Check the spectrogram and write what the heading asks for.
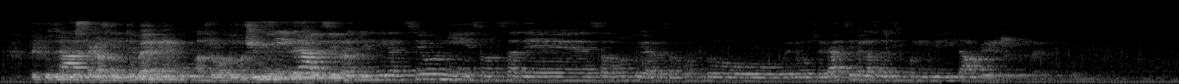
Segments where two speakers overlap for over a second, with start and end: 0.6-3.6

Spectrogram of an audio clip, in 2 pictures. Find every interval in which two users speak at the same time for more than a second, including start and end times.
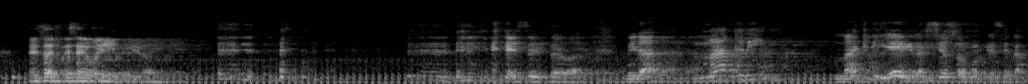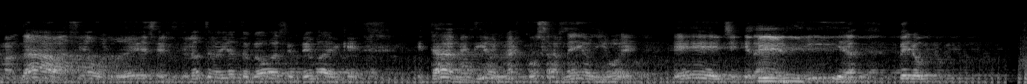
none

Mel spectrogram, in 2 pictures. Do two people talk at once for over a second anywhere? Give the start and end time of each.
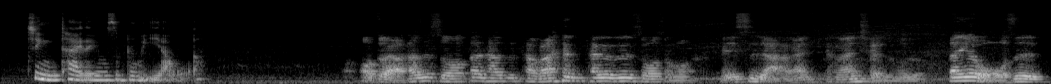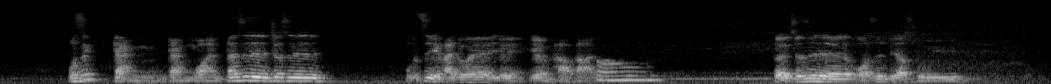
none

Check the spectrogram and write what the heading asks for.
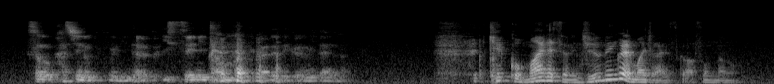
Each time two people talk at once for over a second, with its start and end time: none

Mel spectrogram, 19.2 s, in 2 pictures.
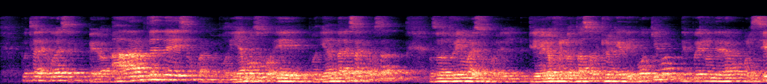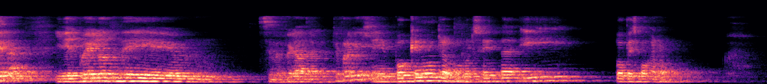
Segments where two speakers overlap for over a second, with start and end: none

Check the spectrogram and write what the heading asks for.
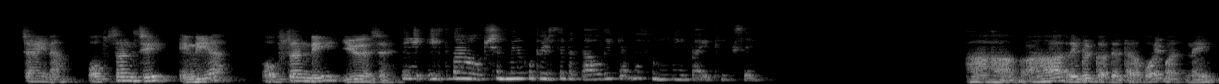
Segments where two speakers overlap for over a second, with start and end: none

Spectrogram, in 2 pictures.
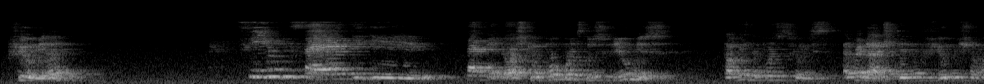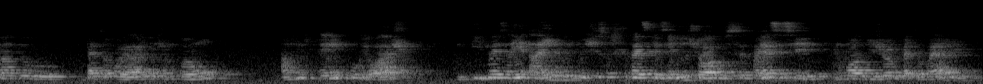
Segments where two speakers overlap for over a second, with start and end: none

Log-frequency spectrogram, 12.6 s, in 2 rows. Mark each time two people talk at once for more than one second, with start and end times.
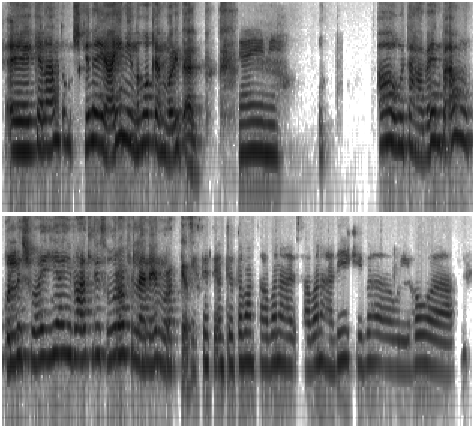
none

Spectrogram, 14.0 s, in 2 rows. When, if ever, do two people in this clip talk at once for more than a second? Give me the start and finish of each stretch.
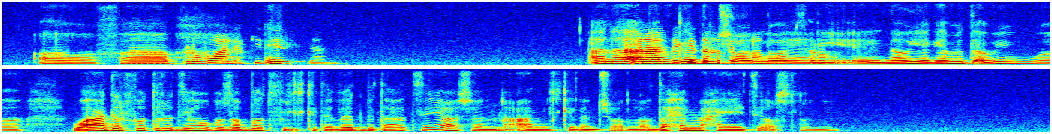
4.1-5.6

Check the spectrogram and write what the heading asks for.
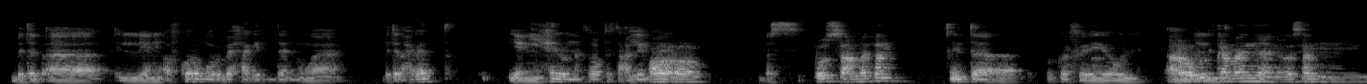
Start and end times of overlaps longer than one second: none

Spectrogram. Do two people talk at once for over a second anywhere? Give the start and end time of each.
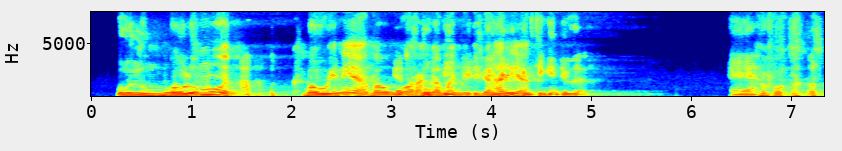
3.0-4.4

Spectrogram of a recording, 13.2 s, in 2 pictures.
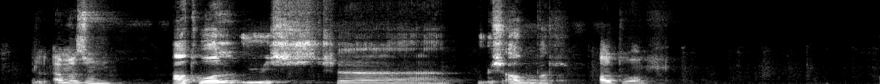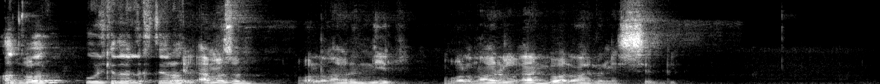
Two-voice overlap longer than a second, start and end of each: none

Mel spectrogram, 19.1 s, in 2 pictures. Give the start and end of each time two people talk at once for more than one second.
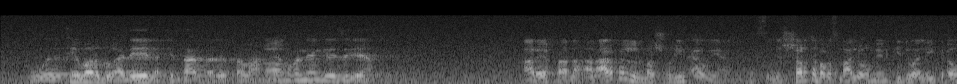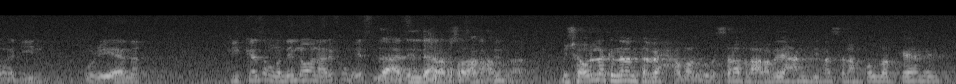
13.3-14.6

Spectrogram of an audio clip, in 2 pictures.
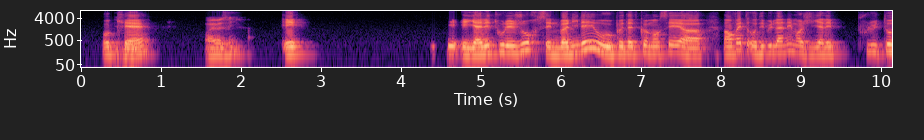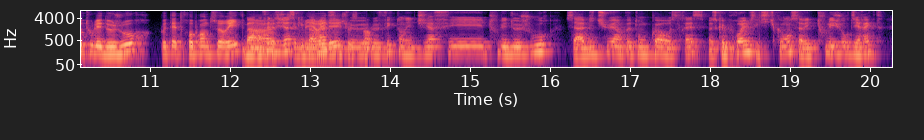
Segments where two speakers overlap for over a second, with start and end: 12.2-13.8

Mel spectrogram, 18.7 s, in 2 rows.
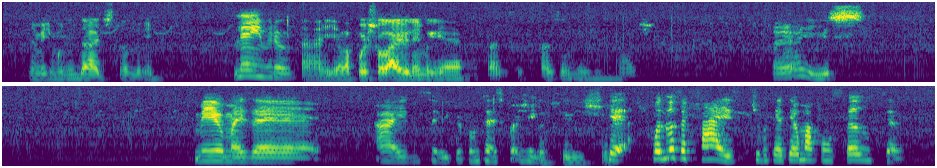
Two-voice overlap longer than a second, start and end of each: none

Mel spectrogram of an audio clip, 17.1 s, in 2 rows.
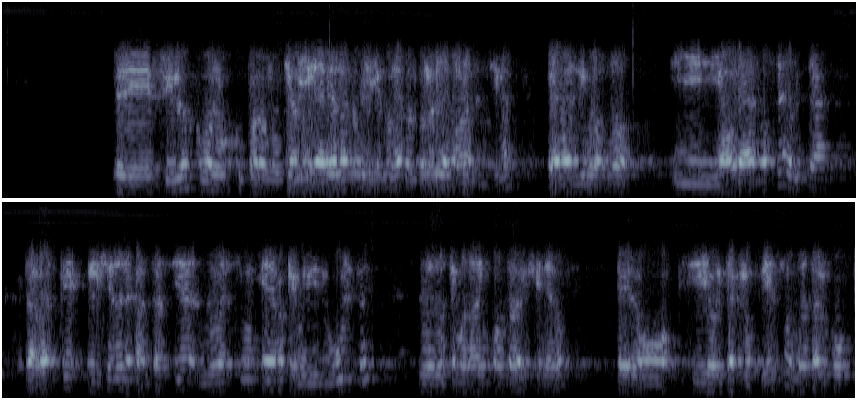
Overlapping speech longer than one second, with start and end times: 2.8-4.8

